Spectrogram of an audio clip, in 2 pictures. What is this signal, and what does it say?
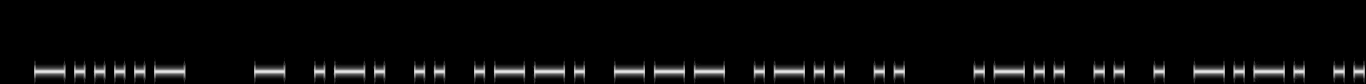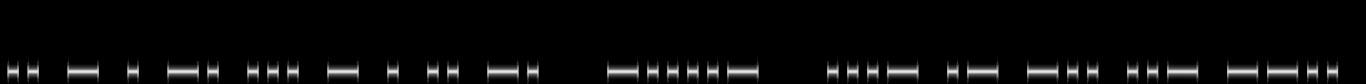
Morse code, heard as a keyed tone, about 12 wpm, 600 Hz. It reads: - TRIPOLI LIECHTENSTEIN - VADUZ
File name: CW / Practice / NationalCapitals12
